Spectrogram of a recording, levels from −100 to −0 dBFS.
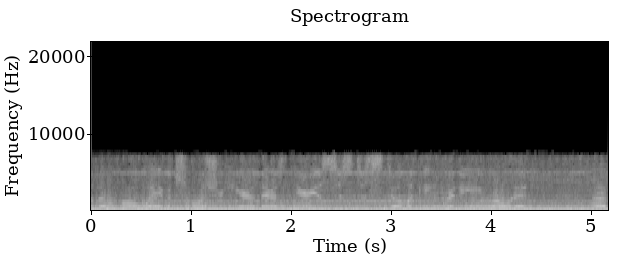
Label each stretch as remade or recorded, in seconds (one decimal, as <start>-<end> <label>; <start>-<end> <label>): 0.0-5.2 recorded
